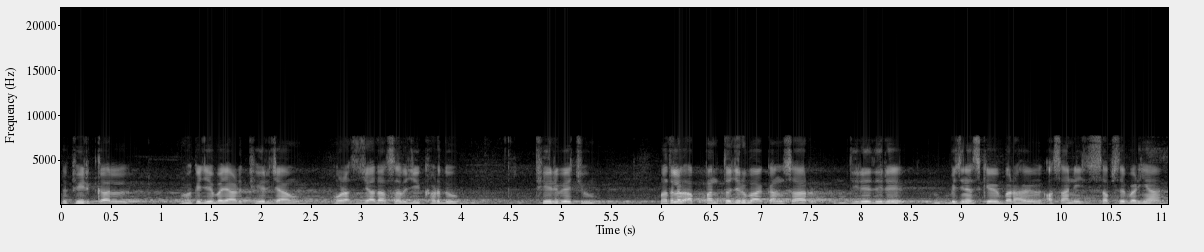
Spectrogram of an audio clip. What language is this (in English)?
Maithili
